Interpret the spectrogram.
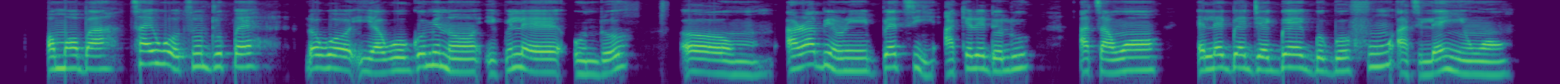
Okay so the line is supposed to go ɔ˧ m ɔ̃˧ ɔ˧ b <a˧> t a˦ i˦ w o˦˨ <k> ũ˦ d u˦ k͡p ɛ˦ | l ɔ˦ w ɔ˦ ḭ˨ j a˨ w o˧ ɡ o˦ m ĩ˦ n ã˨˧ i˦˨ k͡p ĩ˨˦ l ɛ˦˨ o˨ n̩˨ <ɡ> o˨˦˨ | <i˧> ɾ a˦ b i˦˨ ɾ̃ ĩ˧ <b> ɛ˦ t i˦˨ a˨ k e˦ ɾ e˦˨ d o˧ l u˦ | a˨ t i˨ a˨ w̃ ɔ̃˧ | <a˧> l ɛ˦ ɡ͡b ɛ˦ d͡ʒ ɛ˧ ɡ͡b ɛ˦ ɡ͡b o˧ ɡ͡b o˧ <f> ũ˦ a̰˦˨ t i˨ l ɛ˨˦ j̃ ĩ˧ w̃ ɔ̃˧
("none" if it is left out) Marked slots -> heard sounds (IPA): a˧, t, d, a˧, b, ɛ˧, f

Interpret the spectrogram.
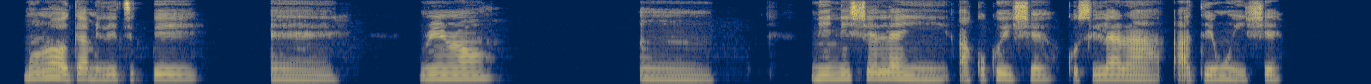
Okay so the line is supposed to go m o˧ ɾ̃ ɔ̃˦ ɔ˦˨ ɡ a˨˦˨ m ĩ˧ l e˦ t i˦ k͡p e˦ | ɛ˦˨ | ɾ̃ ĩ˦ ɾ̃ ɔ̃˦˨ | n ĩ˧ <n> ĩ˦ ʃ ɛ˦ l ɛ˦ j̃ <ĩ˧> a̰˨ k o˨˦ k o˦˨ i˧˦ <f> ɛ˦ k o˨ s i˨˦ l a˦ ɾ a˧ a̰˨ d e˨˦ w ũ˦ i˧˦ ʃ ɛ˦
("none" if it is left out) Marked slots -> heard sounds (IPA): n, ĩ˧, ʃ

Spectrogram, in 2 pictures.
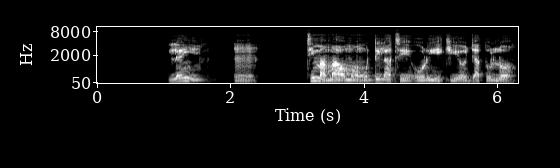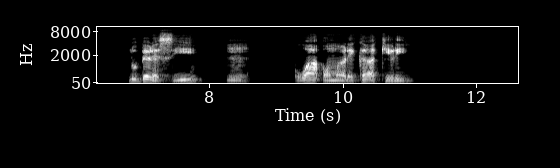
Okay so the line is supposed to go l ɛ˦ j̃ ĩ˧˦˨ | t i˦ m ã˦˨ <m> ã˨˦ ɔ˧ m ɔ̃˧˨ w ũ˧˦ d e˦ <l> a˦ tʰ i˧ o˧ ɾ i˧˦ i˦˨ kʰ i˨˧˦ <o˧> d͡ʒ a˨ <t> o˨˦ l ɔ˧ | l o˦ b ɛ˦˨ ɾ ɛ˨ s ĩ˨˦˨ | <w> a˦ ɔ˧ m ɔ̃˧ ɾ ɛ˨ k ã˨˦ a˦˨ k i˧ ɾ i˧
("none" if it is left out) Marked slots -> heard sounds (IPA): m, l, ɔ˧, t, w

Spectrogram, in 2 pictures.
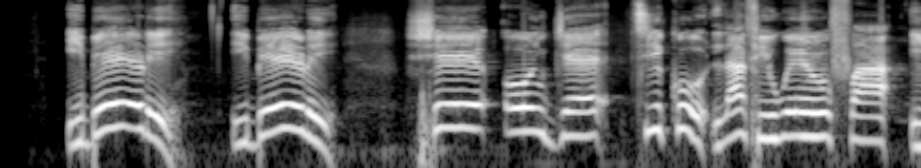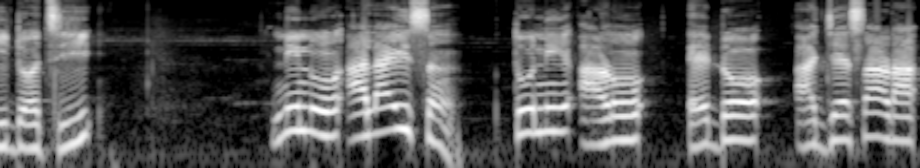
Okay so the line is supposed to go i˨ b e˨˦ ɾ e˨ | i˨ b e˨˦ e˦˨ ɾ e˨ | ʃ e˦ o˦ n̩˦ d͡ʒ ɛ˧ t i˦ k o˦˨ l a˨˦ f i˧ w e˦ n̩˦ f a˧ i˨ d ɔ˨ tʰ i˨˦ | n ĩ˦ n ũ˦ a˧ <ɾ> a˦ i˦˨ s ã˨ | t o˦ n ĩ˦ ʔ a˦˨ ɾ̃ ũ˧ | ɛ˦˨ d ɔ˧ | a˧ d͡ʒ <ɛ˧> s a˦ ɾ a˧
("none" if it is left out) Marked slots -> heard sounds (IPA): l, ɛ˧

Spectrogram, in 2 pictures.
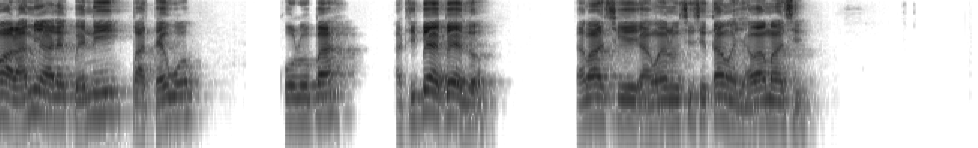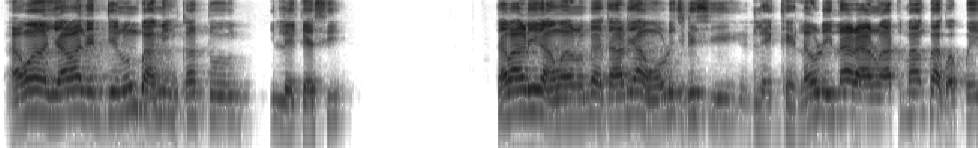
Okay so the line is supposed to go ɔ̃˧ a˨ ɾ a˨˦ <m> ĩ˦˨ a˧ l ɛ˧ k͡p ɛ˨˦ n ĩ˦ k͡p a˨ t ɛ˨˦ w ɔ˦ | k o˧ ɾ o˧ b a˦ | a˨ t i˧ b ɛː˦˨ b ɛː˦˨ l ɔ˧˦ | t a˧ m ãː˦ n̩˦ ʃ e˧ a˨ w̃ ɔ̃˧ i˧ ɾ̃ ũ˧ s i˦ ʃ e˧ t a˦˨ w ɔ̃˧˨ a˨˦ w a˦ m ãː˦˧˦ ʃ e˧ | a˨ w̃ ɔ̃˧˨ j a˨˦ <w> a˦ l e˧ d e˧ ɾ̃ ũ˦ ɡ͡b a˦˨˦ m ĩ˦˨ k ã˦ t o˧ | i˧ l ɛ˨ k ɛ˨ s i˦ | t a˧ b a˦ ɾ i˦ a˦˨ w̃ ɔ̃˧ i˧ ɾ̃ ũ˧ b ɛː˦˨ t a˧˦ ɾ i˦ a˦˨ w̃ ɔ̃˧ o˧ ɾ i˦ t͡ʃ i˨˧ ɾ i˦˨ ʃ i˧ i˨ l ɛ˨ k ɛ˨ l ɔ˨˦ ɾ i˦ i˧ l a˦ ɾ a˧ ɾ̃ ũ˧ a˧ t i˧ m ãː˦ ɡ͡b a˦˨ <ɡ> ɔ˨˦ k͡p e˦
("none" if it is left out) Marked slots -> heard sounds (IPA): m, w, ɡ͡b

